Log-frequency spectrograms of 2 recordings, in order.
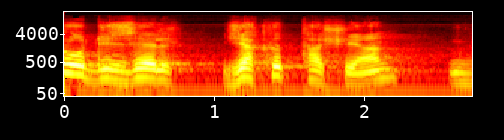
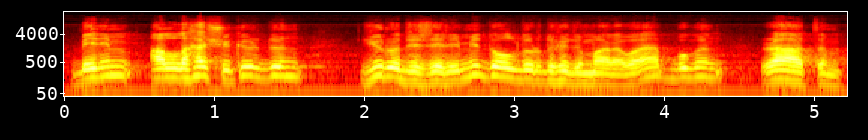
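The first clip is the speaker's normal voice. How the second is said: ordinary delivery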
